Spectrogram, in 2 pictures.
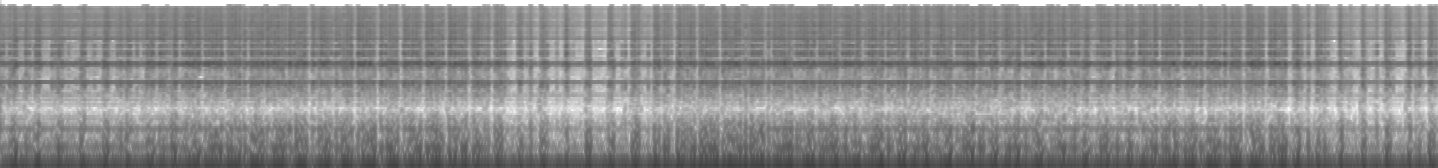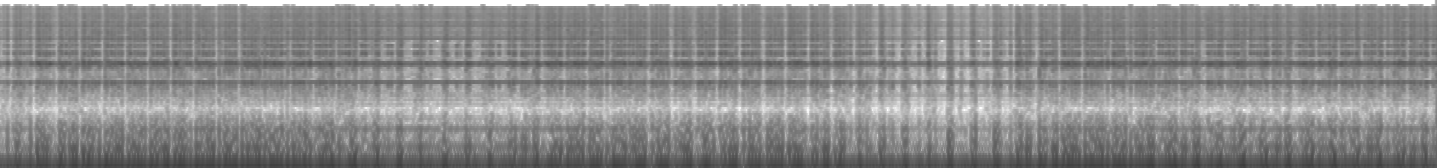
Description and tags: a collection of sinister, granular synthesized sounds, designed to be used in a cinematic way.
